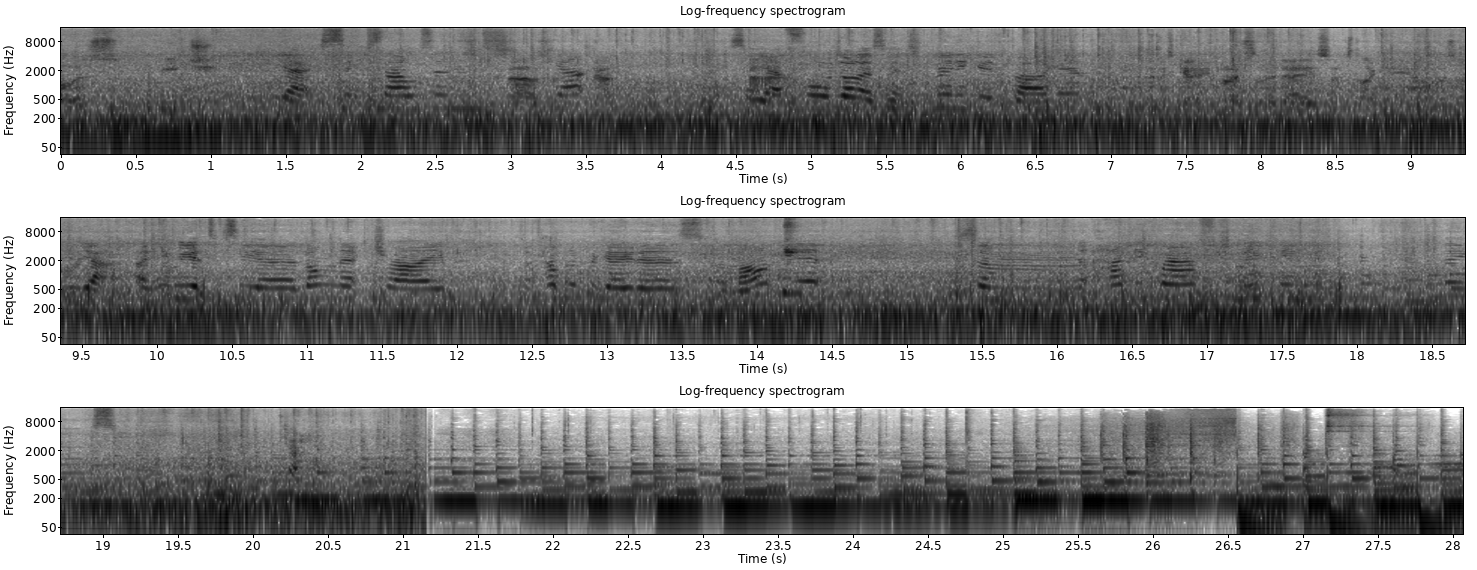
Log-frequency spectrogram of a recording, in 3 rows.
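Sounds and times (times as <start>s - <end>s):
two people talking: 0.0s - 14.6s, 15.4s - 19.2s
vehicle engine rumble and road noise: 0.0s - 22.0s.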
